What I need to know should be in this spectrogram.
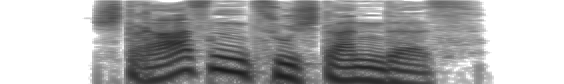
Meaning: genitive of Straßenzustand
- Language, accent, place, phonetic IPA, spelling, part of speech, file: German, Germany, Berlin, [ˈʃtʁaːsn̩ˌt͡suːʃtandəs], Straßenzustandes, noun, De-Straßenzustandes.ogg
